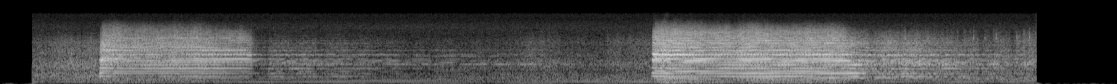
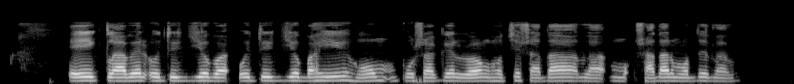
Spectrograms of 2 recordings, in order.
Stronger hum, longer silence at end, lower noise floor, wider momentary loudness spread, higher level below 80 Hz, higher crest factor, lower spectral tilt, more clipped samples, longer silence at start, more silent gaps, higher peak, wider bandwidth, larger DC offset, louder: first, 60 Hz at -45 dBFS vs none; first, 0.8 s vs 0.6 s; first, -67 dBFS vs -50 dBFS; first, 25 LU vs 10 LU; first, -52 dBFS vs -60 dBFS; about the same, 18 dB vs 16 dB; second, -1.5 dB/octave vs -5.5 dB/octave; neither; second, 0.3 s vs 0.7 s; neither; about the same, 0 dBFS vs -2 dBFS; first, 12.5 kHz vs 7.6 kHz; neither; first, -12 LUFS vs -17 LUFS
